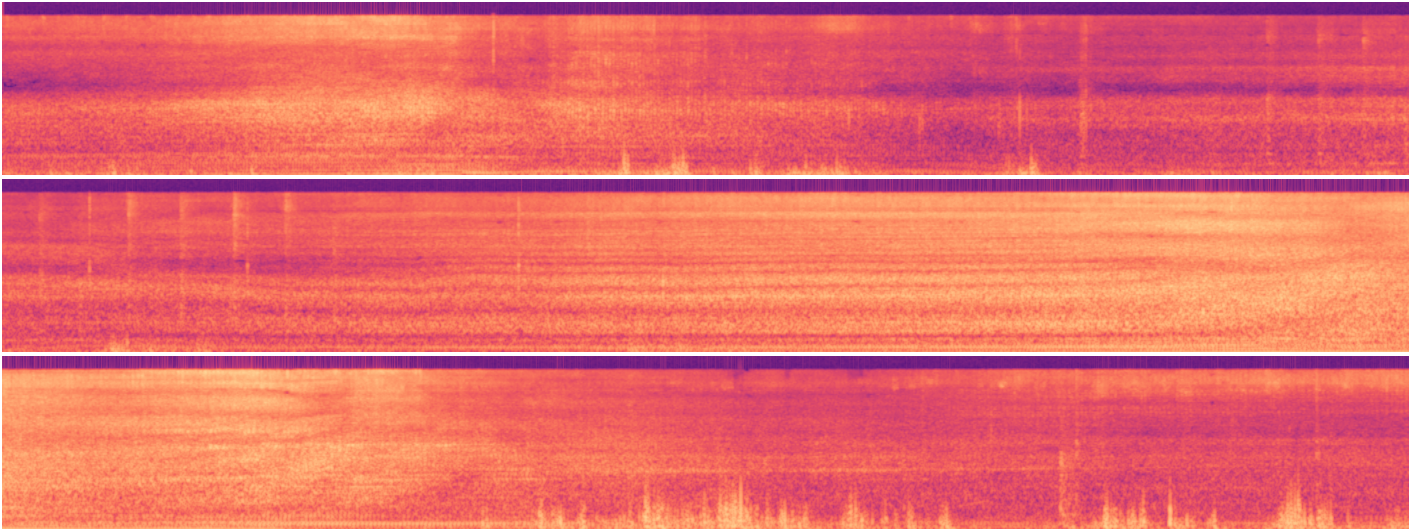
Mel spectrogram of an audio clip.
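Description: A bus drives past on the road. Its engine grows louder to a peak about twenty seconds in, then falls away. Irregular wind buffeting on the microphone follows near the end.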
